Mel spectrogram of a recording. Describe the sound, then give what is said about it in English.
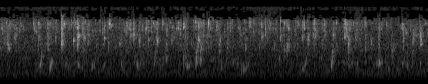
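Water trickles and burbles steadily in a small creek pool of cool water by big boulders on a warm fall day, with a continuous bubbly splashing texture and no voices, moderately quiet. “Small trickling pool with cool water.”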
